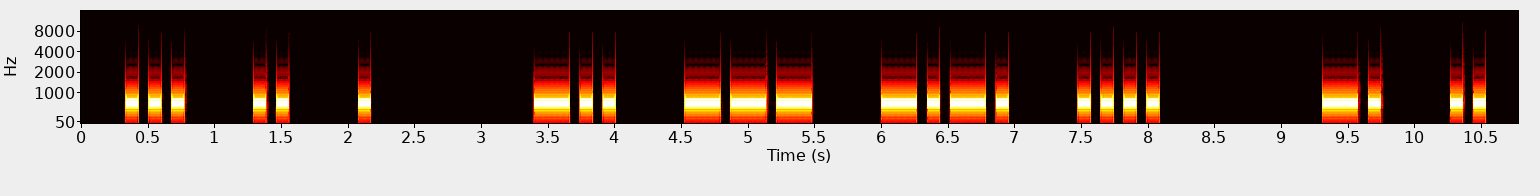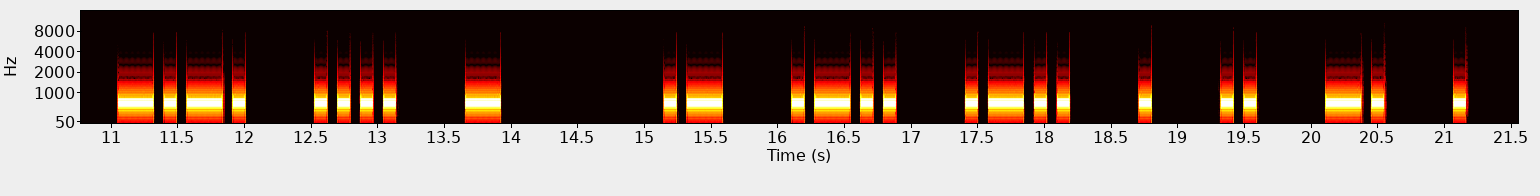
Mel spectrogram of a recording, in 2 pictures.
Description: Morse code, heard as a keyed tone, about 14 wpm, spaced as for 10 wpm, 680 Hz. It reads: SIE DOCH NICHT ALLEINE
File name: Witz-19-August-2025-50-F70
